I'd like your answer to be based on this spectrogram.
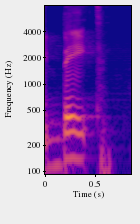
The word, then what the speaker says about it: Beit: You'll see in verse 9, above it says the word Beth. In Hebrew, it would be Beit. That's how you pronounce that. And every one starts with that letter that has the B sound in Hebrew.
